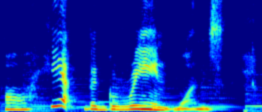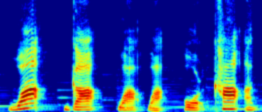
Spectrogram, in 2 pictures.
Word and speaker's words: は: Ha, it's written, but the pronunciation, when it works as a particle, it's called wa.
